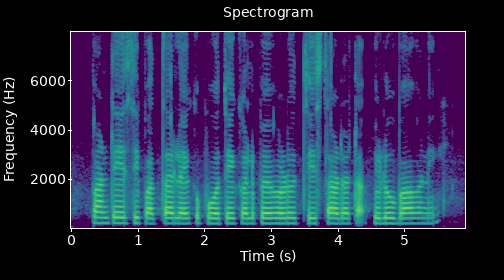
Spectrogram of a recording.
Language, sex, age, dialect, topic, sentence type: Telugu, female, 25-30, Southern, agriculture, statement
